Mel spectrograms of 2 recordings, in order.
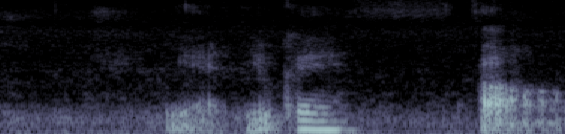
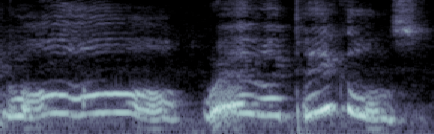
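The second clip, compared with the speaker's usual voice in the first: put-on high, crying old lady wail; mock-weepy grandma falsetto; 5 dB louder, slower than usual. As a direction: whine it like a heartbroken granny.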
